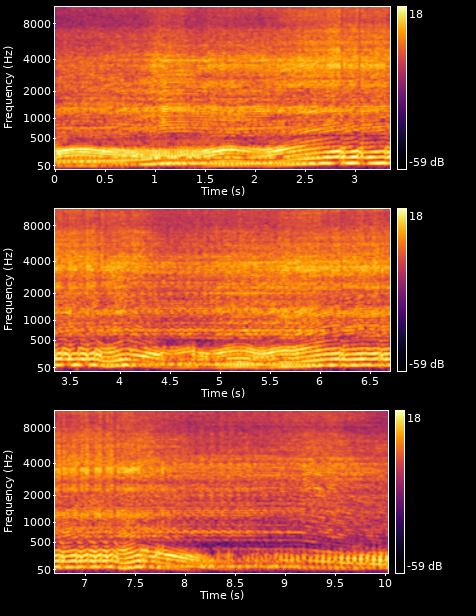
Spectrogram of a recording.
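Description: Sport motorcycle engines revved at a standstill. The pitch rises and falls again and again, then settles back toward a steady idle near the end.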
